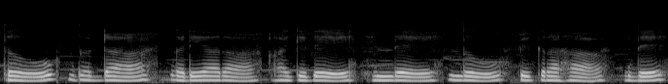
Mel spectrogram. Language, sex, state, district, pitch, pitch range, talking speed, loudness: Kannada, female, Karnataka, Bellary, 190 Hz, 180-195 Hz, 70 wpm, -20 LUFS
